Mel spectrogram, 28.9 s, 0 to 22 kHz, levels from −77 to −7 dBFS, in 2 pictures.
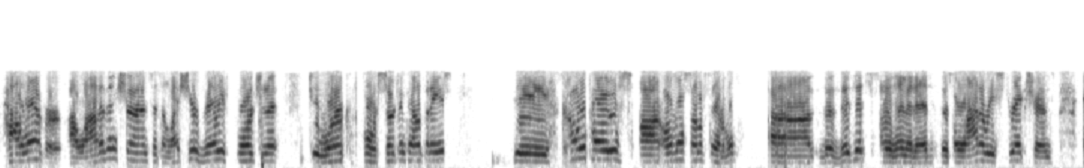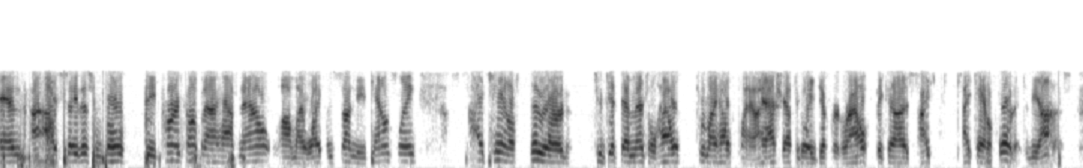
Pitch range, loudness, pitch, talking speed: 150-185 Hz, -24 LUFS, 170 Hz, 160 wpm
